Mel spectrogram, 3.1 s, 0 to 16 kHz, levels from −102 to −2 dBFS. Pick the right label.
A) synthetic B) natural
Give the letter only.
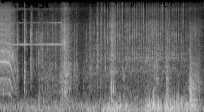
B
